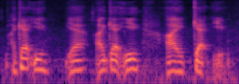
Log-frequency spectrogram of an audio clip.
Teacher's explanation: big stress on get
